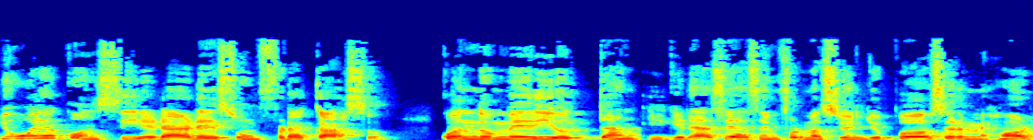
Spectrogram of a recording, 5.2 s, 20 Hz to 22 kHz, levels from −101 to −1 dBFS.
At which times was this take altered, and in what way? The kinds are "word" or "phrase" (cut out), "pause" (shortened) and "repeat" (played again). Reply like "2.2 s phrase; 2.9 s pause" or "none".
3.2 s word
